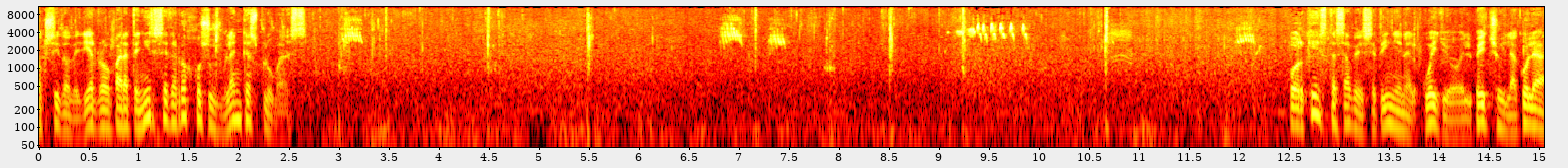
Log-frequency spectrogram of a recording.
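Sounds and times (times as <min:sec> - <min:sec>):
steady hiss: 0:00.0 - 0:15.0
bird trill: 0:09.1 - 0:10.0
high bird chirps: 0:09.1 - 0:10.0.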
